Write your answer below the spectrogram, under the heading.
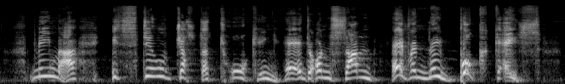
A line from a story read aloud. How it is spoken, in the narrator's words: Pete spat furiously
